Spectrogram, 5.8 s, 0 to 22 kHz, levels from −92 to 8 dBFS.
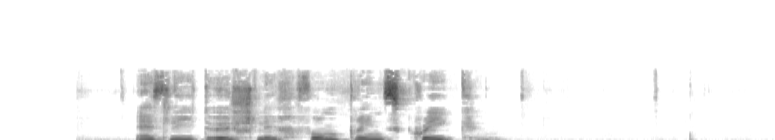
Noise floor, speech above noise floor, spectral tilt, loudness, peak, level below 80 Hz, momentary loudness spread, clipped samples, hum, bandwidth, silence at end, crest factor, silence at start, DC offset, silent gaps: -86 dBFS; 52 dB; -2.5 dB/octave; -31 LUFS; -10 dBFS; -80 dBFS; 18 LU; under 0.1%; none; 11.5 kHz; 2.3 s; 26 dB; 1 s; under 0.1%; none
